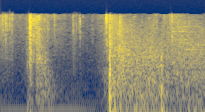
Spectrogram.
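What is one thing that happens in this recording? A gun fires with loud cracks.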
